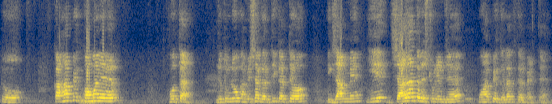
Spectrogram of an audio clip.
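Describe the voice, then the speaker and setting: A man teaches English grammar in a very high-pitched voice. He quizzes his students as he goes and spells words out letter by letter. The sound is roomy and a little distant, as if recorded from across a classroom. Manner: keeps asking students rhetorical questions, spells letters out slowly. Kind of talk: classroom lesson explaining spelling rules. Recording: echoey room, voice from a distance.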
